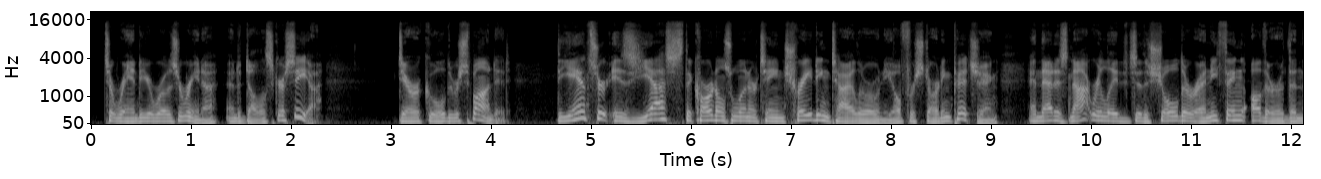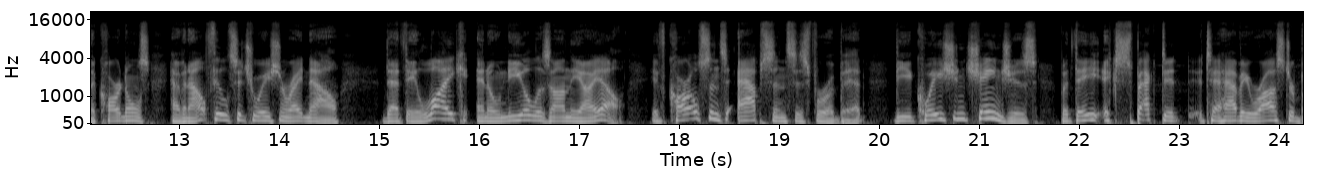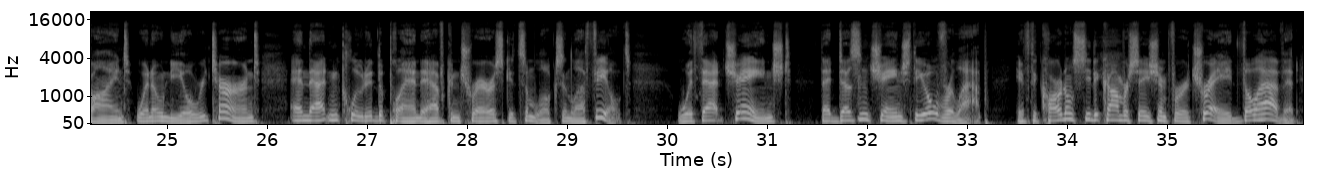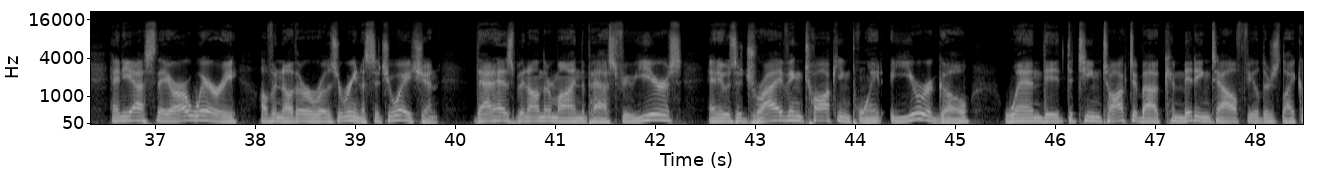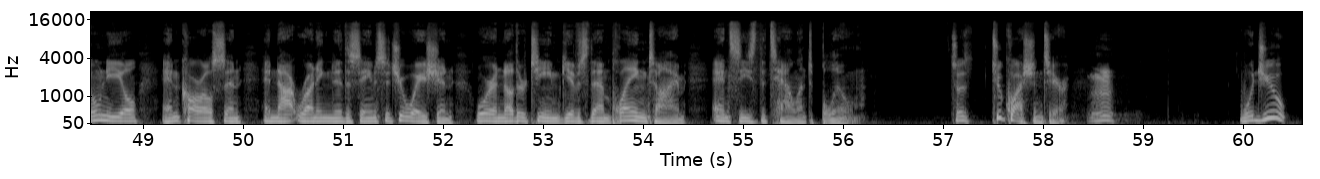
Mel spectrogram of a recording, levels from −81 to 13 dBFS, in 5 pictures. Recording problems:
none

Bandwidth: 14.5 kHz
